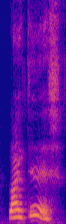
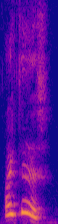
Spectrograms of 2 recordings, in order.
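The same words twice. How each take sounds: First: Said in the usual way. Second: "this" jumped up high and falling; higher take. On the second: Shown as a demonstration. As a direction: say "like this" pitched way up, mimicking him. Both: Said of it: "he will run over my house".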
